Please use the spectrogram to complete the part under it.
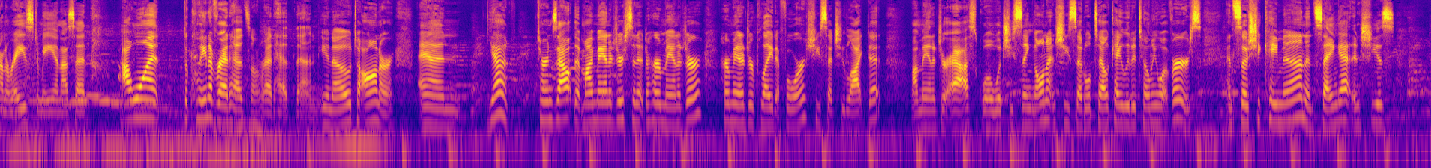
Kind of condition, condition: setting, busy venue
